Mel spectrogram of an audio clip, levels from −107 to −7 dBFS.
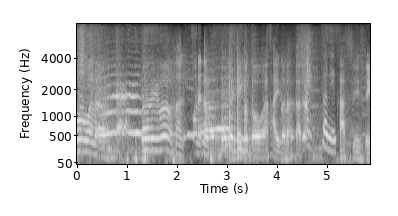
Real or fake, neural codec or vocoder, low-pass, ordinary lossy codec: fake; codec, 16 kHz, 0.5 kbps, X-Codec, HuBERT features, trained on general audio; none; none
